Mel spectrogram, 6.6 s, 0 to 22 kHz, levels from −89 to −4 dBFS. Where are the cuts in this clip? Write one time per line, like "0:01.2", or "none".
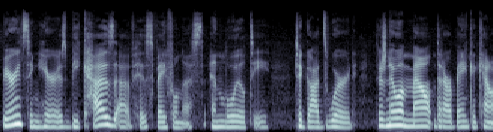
0:04.9

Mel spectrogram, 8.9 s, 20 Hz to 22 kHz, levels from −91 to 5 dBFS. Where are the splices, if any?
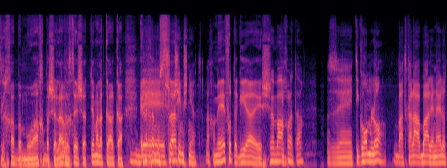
0:06.4

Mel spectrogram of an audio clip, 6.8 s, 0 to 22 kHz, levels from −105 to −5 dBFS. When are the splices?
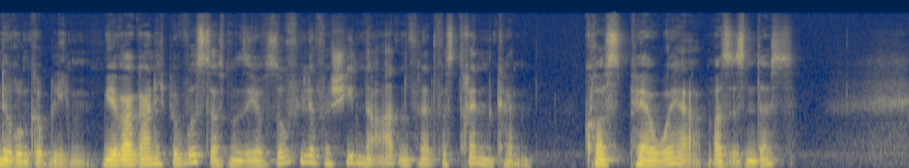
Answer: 0:04.3

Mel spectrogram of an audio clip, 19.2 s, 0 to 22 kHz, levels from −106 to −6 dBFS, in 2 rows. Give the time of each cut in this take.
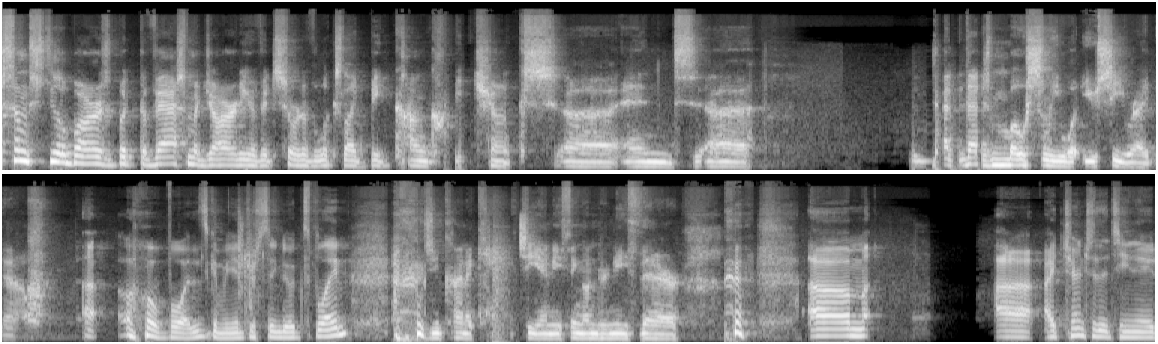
0:10.2
0:13.1
0:15.6

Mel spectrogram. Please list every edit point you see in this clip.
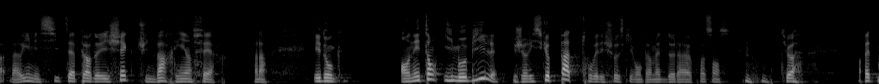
0:02.3
0:07.4

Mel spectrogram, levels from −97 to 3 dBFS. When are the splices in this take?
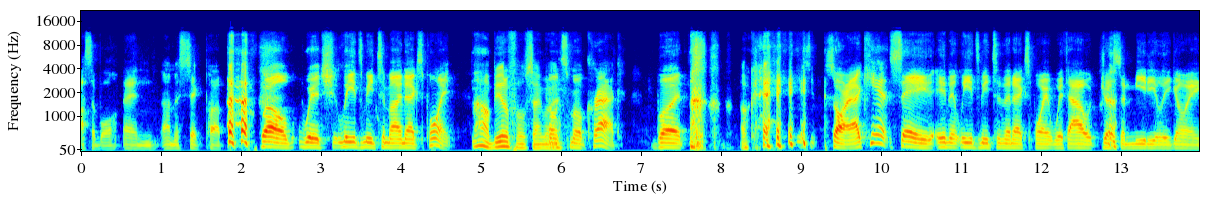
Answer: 0:01.8

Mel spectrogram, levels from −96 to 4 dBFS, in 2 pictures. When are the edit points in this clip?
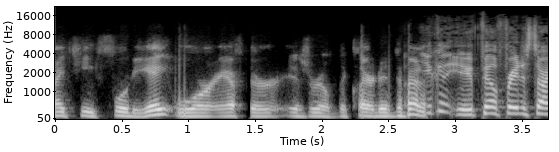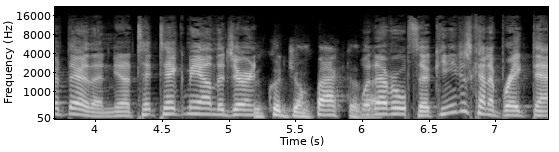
0:05.2
0:06.3

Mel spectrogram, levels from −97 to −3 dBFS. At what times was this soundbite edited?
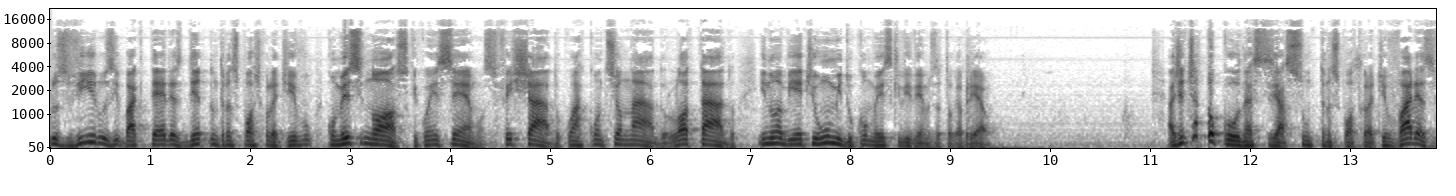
0:02.7
0:11.0

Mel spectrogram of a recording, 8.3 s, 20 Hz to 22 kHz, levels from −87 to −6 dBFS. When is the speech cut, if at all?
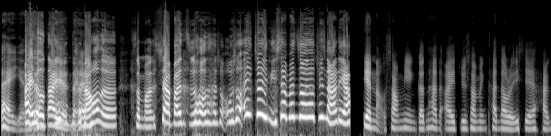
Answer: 0:05.2

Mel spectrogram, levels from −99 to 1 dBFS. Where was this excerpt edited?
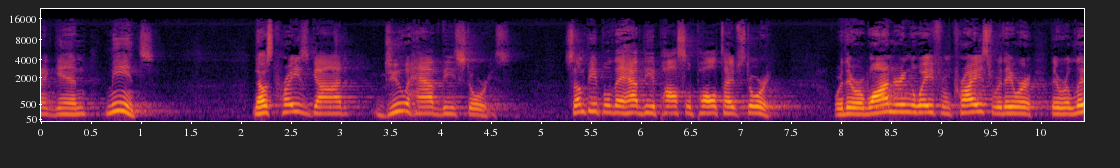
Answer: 0:02.3

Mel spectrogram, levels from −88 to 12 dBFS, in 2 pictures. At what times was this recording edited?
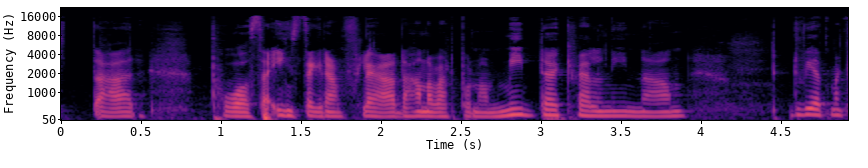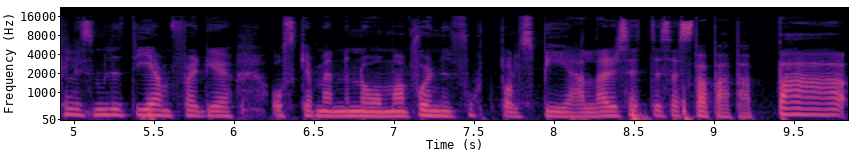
0:04.6
0:08.9

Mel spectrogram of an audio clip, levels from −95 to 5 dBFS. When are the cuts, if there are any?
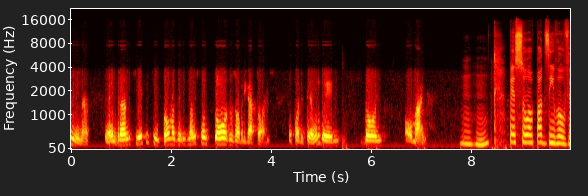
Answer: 0:08.7

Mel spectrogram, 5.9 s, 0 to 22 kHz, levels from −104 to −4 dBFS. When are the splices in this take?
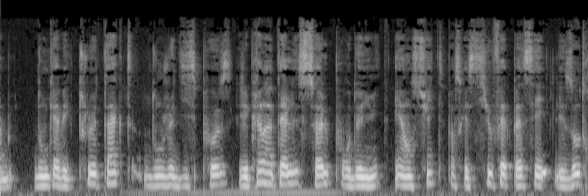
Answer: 0:02.3
0:03.9

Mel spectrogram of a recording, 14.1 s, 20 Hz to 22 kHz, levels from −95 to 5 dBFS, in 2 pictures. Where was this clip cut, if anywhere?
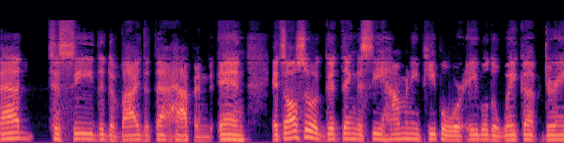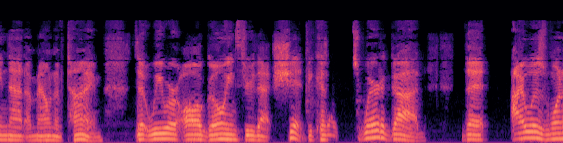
none

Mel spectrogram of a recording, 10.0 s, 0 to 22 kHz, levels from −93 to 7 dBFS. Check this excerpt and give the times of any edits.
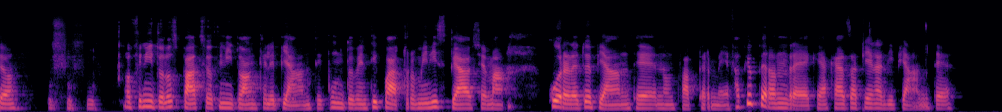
0:03.3

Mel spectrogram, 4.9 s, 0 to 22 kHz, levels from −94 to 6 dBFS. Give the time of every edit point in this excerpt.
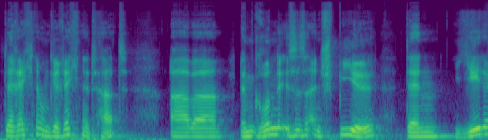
0:02.3

